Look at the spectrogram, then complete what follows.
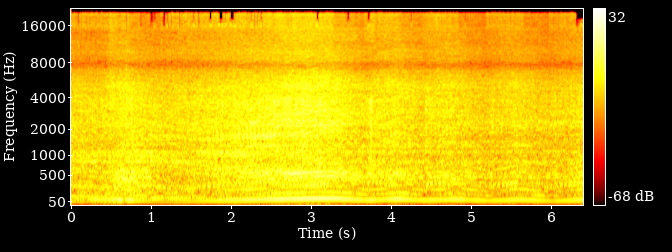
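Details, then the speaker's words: Gemini vehicle: faint whine over engine hum rising and falling with revs, coming and going unevenly; intermittent alternator noise. "Friends, gemini ಗಾಡಿ ಒಂದು alternator noise ಬರ್ತಾ ಇದೆ. ಅಂದರೆ continue ಬರ್ತಲ್ಲ, ಬಿಟ್ಟು ಬಿಟ್ಟು ಬರ್ತಾ ಇದೆ."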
